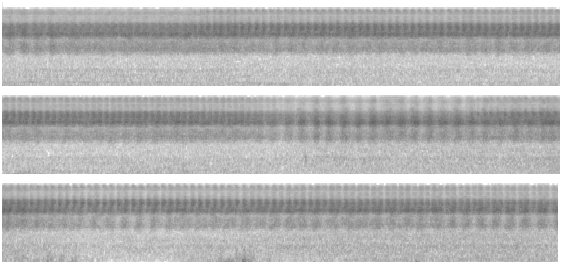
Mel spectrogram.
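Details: Many cicadas on a hot summer day in Provence, France, fill the air with a continuous, high, buzzing drone that pulses slightly in intensity.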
